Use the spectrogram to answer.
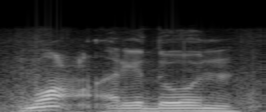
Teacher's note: Harus kedengaran ainnya di tengah tenggorokan.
